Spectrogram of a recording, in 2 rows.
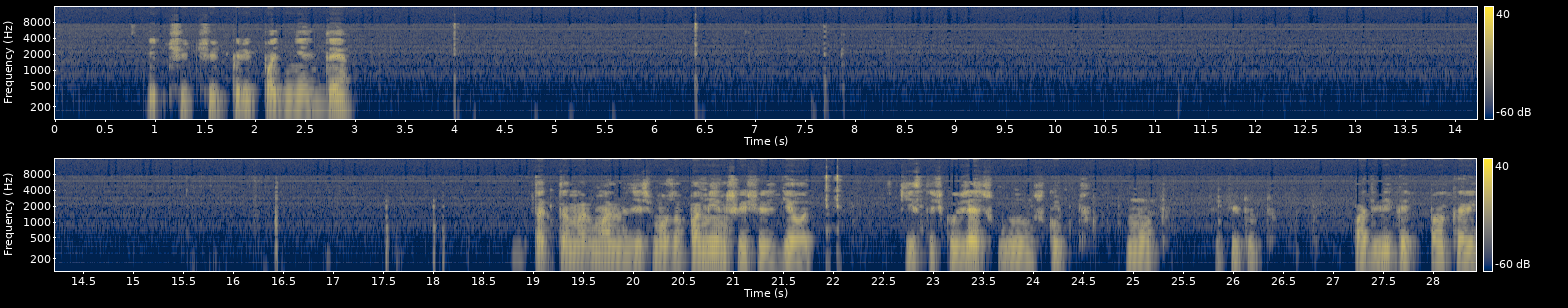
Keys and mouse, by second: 4.0-6.6 drag, 7.8-15.3 middle drag, 16.1 KP_1, 21.9 click.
